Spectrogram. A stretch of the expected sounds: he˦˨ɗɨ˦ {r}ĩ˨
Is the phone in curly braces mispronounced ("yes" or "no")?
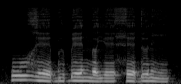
yes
